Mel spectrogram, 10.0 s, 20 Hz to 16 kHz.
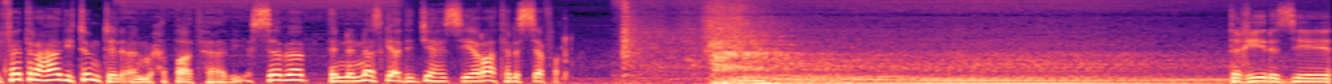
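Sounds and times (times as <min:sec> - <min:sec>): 
speech: 0:00.0 - 0:05.9, 0:09.3 - 0:09.9
car engine revving at a car service station: 0:04.7 - 0:09.9.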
